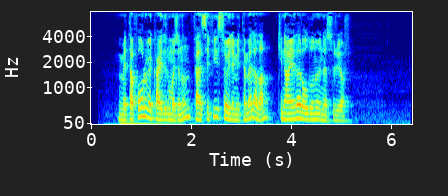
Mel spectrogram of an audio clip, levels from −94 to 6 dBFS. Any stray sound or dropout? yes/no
no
